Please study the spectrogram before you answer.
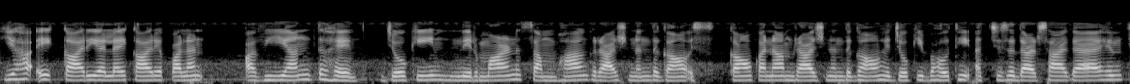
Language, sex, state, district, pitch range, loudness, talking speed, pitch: Hindi, female, Chhattisgarh, Rajnandgaon, 190-205 Hz, -17 LUFS, 135 wpm, 195 Hz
